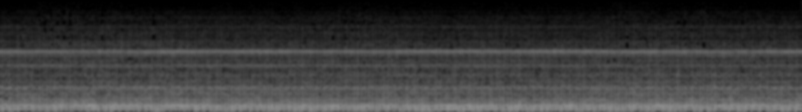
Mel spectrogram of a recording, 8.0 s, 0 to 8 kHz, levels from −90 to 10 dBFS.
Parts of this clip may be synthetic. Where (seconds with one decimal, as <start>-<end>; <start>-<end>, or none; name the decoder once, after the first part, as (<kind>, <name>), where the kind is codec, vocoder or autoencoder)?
0.0-8.0 (vocoder, Vocos)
